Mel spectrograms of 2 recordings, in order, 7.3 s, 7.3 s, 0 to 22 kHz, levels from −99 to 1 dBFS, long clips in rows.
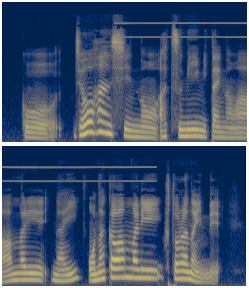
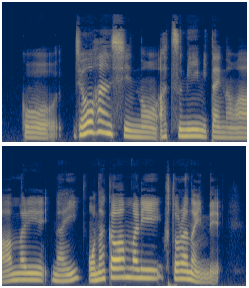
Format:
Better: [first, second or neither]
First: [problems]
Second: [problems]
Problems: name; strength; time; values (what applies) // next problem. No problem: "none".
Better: second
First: high-pitched whine; noticeable; from 1.5 to 6 s; 11.5 kHz, 15 dB below the speech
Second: none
